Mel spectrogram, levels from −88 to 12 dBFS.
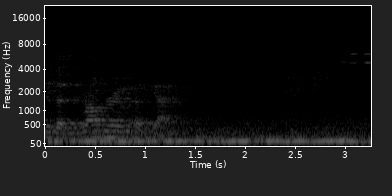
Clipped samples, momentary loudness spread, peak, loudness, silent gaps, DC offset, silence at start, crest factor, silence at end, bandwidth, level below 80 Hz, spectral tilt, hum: under 0.1%; 4 LU; -46 dBFS; -62 LUFS; none; under 0.1%; 0 s; 16 dB; 0 s; over 20 kHz; -76 dBFS; -6 dB/octave; none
